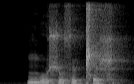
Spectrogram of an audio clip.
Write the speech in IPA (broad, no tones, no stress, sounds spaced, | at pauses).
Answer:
ŋ u ʃ u s ʉ ǁ ɪ ʂ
